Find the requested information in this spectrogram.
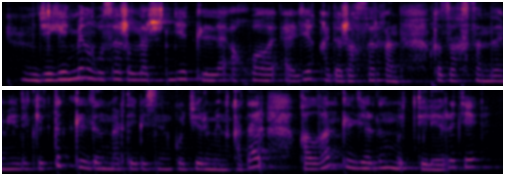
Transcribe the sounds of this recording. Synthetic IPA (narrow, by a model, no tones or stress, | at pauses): d̪e̞ɡʲe̞nme̞nwo̞səʒəlˠd̪ɑɾɪʃɪnd̪e̞t̪ʰɪlːɪʔɑqwɑlˠəʔæld̪eqʰɑjt̪ɑʒɑqsɑɾʁɑɴqʰɑzɑqst̪ɑnd̪ɑme̞mle̞kʲe̞t̪ːɪk̚t̪ʰɪld̪ɪŋmæɾt̪e̞be̞sɪnɪŋkʲʰɵt̪e̞ɾume̞ɴqʰɑt̪ɑɾqʰɑlˠʁɑnt̪ʰɪld̪e̞ɾd̪ɪŋmʏt̪ːe̞le̞ɾɪd̪e̞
